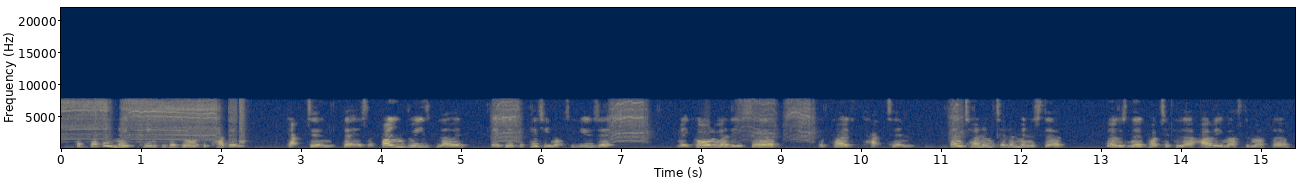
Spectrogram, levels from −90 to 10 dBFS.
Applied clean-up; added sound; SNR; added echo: none; Camera; 15 dB; none.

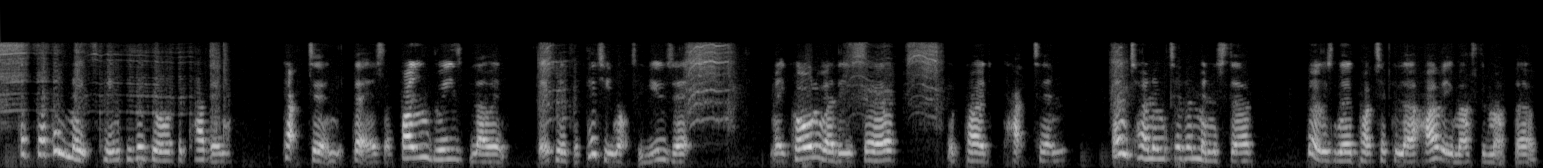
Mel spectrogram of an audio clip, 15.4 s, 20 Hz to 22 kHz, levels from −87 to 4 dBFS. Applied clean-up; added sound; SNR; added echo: neural mask model RNNoise.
